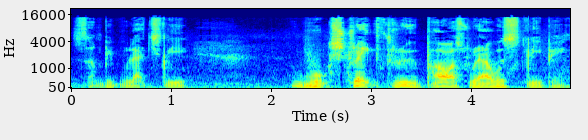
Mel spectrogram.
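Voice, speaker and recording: Slow, low-voiced man in his fifties. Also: expressive, slight background noise. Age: 50s. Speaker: interviewee telling own story of addiction and homelessness. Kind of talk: personal testimony.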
